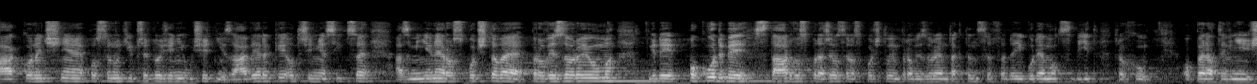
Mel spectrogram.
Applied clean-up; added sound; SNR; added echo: none; none; none; reverberation time 0.2 s.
